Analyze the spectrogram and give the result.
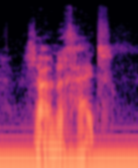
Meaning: frugality
- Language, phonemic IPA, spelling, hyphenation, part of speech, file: Dutch, /ˈzœy̯.nəxˌɦɛi̯t/, zuinigheid, zui‧nig‧heid, noun, Nl-zuinigheid.ogg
